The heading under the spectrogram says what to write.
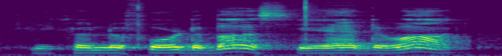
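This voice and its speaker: A man talks against noticeable background noise. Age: 80s+. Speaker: family elder interviewee. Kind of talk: oral history interview. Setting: at home. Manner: halting.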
